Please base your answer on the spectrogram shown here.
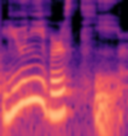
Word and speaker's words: university: 보세요. University. 이거로 시작했다. 그러면 선생님 이것도 N이겠다. 돼요? 안 돼요? 안 돼요. 에, 이, 오, 우랬죠 선생님이. U예요 얘는. 그렇기 때문에 얘는요 university예요. 알겠어요? 잘 기억해놔야 됩니다. 발음이에요.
